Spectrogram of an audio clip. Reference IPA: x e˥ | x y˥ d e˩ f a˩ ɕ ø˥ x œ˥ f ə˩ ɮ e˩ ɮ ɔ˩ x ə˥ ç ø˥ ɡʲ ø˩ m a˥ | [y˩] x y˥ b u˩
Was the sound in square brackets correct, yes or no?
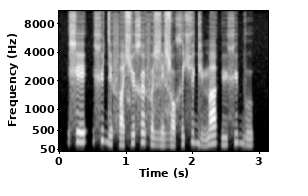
yes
